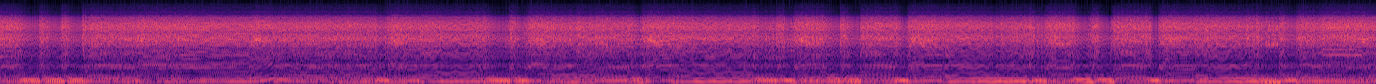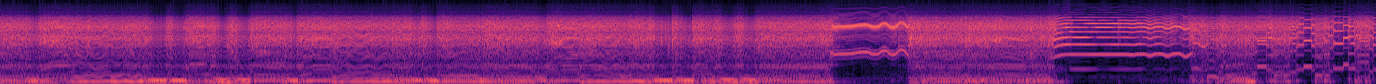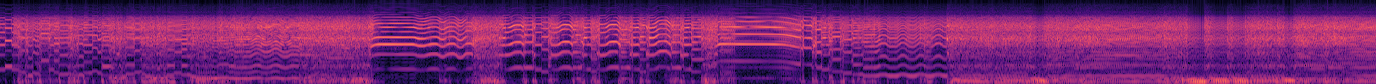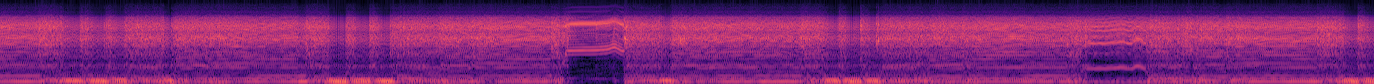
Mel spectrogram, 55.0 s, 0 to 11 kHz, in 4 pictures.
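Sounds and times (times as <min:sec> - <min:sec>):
distorted heavy metal electric guitar: 0:00.0 - 0:55.0.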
